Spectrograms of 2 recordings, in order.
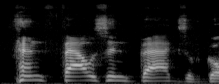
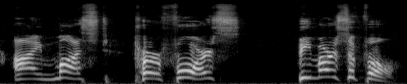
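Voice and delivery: preaching at full force; 8 semitones higher, 4 dB louder than usual. Acted. Preacher pressing the congregation on mercy, rising to full preaching. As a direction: build the sermon to its peak. Sermon climax.

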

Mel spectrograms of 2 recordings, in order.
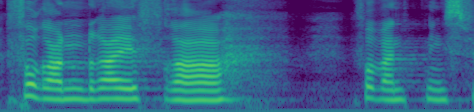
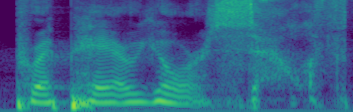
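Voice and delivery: slow, low, self-important thought; dramatic inner voice; 7 semitones lower, 4 dB quieter, much slower than usual. Retold or imitated. Performer psyching up before the act, dramatic low inner voice. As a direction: drag it out low like a grand warning. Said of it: "tenkte jeg".

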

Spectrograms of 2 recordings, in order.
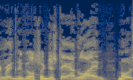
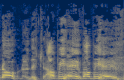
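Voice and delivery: put-on high, frantic begging child, much higher; pleading kid; 10 semitones higher than usual. Boy begs his uncle the judge, very high pleading. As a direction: beg not to be locked up. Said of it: "I said".

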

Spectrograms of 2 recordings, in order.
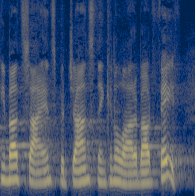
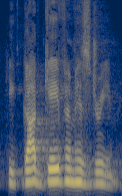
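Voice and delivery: ordinary talk, nothing marked

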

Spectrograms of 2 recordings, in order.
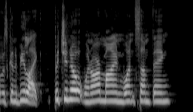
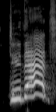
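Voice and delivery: higher, louder payoff; punchline answer; 7 semitones higher, 6 dB louder than usual. Real, not acted. Preacher answers own question.

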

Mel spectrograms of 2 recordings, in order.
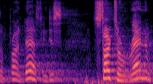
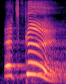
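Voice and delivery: loud, higher bubbly reply; 5 semitones higher, 7 dB louder than usual. Retold or imitated. Bubbly stranger answering weary man, loud and high. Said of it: "was bubbly".

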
